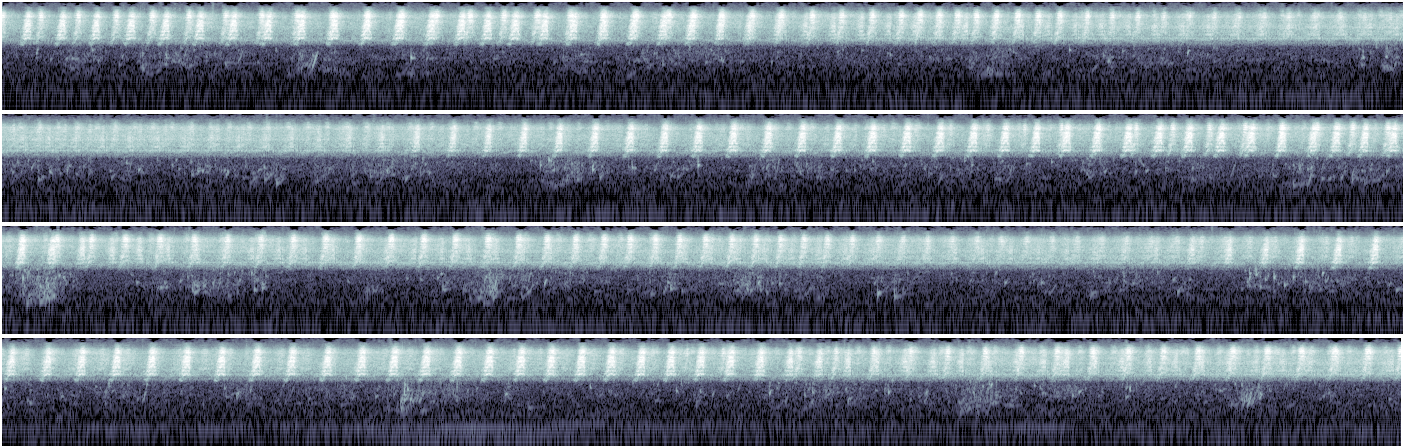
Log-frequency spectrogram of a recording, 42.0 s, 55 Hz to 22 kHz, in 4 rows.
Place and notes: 里瓏里, Guanshan Township - Cicadas and streams
Cicadas sound, Traffic Sound, The sound of water, Streams waterway, Very hot weather
Zoom H2n MS+ XY
7 September 2014, ~12:00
